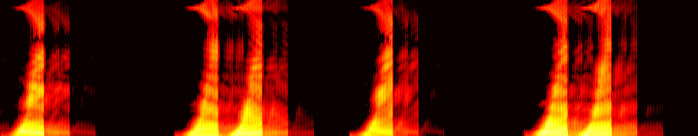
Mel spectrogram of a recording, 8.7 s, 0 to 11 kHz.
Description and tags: Dubstep Wobble #1
Dirty dubstep-style wobble made with Minimonsta VSTi. cheers :)
bass, delay, gritty, reverb, wobble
